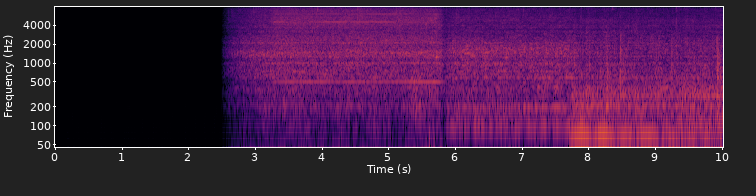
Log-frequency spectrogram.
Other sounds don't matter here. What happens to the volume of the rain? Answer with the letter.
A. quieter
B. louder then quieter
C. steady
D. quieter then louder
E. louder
C.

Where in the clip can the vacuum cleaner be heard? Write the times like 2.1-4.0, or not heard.
3.2-5.8.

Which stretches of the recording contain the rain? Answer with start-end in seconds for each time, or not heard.
2.5-9.9.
